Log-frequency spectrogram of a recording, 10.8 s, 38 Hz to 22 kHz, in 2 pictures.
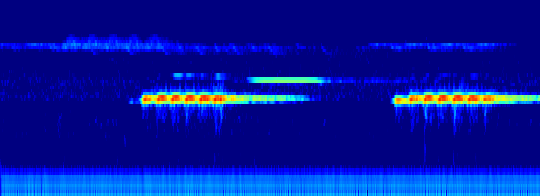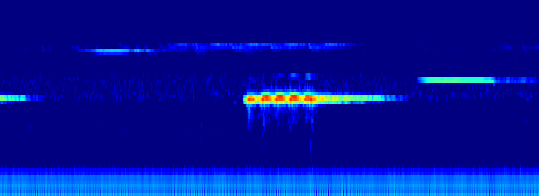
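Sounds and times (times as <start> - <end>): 
Boreal Owl giving trills of level hoots: 1.4 - 3.0, 4.0 - 5.7, 7.8 - 9.4
quiet thin whistle: 1.4 - 4.0, 5.6 - 10.7.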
